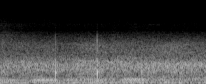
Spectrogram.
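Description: Outdoor car-park ambience: wind buffeting the phone microphone over a steady low rumble, with a couple of faint clicks.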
